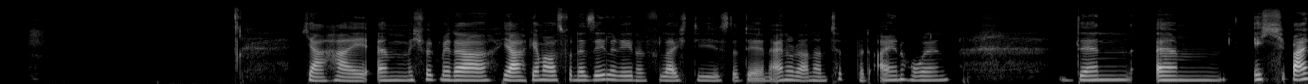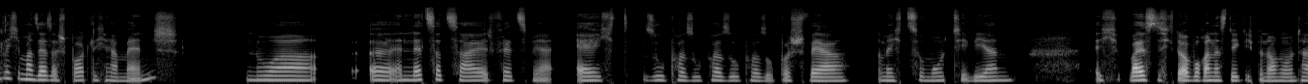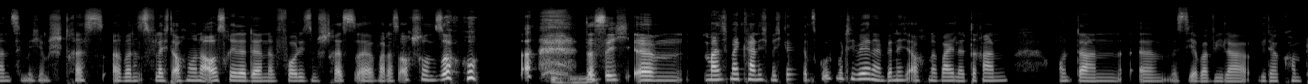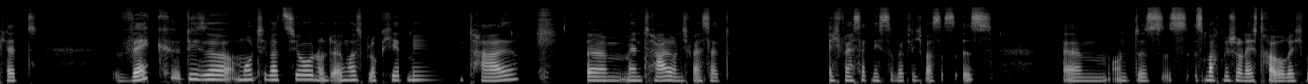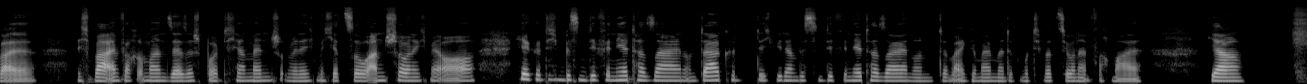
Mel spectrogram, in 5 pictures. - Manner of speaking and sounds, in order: other background noise; laughing while speaking: "so"; chuckle; distorted speech
- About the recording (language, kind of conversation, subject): German, advice, Wie kann ich mentale Blockaden und anhaltenden Motivationsverlust im Training überwinden, um wieder Fortschritte zu machen?
- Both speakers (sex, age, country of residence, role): female, 25-29, Sweden, user; male, 40-44, Germany, advisor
